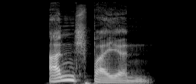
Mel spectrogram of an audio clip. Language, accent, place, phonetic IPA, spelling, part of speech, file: German, Germany, Berlin, [ˈanˌʃpaɪ̯ən], anspeien, verb, De-anspeien.ogg
- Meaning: to spit at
